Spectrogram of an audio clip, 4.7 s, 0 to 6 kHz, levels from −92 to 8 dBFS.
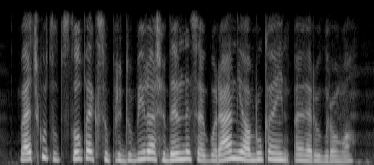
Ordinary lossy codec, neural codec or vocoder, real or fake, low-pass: none; autoencoder, 44.1 kHz, a latent of 192 numbers a frame, MeloTTS; fake; 5.4 kHz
